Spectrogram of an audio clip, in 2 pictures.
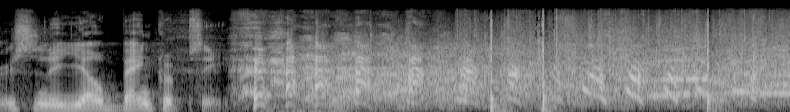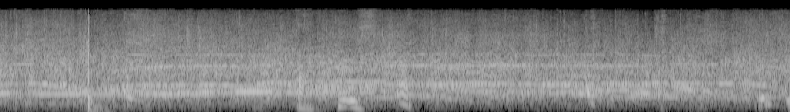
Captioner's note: laughter and applause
